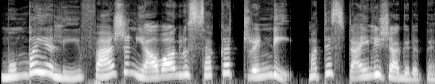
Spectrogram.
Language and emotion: Kannada, happy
